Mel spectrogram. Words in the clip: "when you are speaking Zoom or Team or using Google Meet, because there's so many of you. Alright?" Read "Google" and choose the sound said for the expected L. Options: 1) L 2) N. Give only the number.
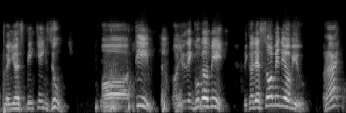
1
